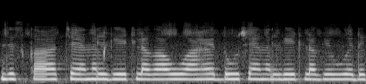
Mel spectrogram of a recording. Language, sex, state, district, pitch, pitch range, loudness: Hindi, female, Bihar, Saran, 240 Hz, 235-245 Hz, -12 LUFS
